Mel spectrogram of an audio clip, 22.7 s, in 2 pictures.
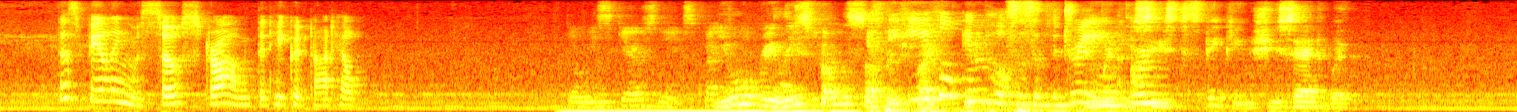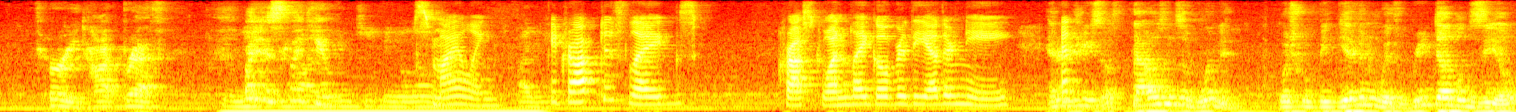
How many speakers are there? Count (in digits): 5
